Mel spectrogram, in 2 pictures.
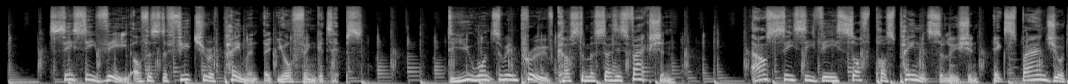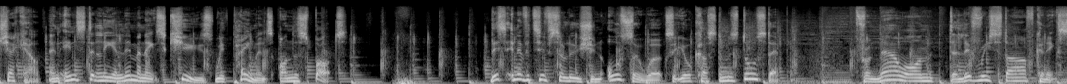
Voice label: UK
